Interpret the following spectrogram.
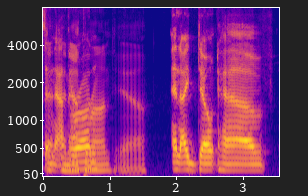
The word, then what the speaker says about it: Anetheron: I'm missing the Unravelers, how do you pronounce it? Anetheron.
